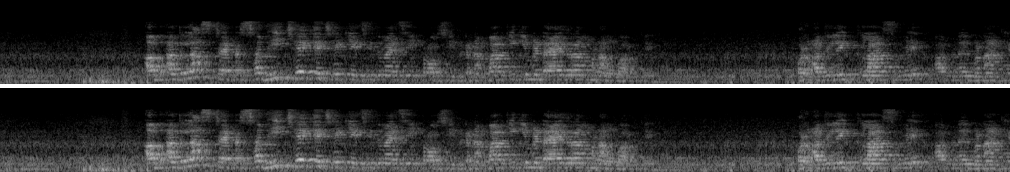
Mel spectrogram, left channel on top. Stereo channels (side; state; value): left; quieter; 3.6 dB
